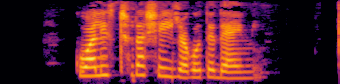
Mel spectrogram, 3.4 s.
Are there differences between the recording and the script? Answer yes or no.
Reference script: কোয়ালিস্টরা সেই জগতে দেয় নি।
no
